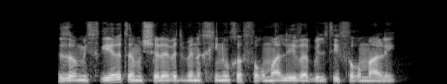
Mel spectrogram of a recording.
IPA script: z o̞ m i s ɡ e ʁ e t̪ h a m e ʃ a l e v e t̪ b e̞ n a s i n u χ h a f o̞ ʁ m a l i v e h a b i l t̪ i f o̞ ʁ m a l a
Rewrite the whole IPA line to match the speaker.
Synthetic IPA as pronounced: z o̞ m i s ɡ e ʁ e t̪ h a m e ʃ a l e v e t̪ b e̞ n a χ i n u χ h a f o̞ ʁ m a l i v e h a b i l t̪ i f o̞ ʁ m a l i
